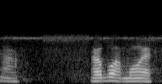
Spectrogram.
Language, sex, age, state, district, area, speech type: Assamese, male, 60+, Assam, Golaghat, rural, conversation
